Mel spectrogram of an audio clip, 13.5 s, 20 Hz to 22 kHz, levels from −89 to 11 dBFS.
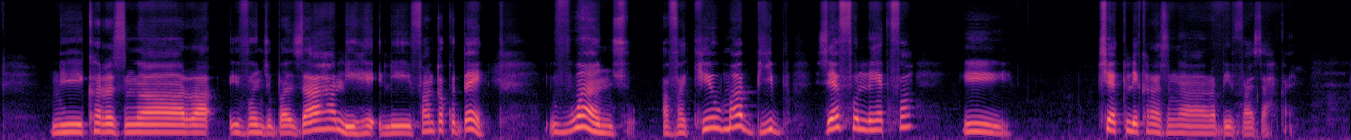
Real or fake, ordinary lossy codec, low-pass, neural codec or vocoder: fake; none; none; autoencoder, 48 kHz, 128 numbers a frame, DAC-VAE, trained on Japanese speech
